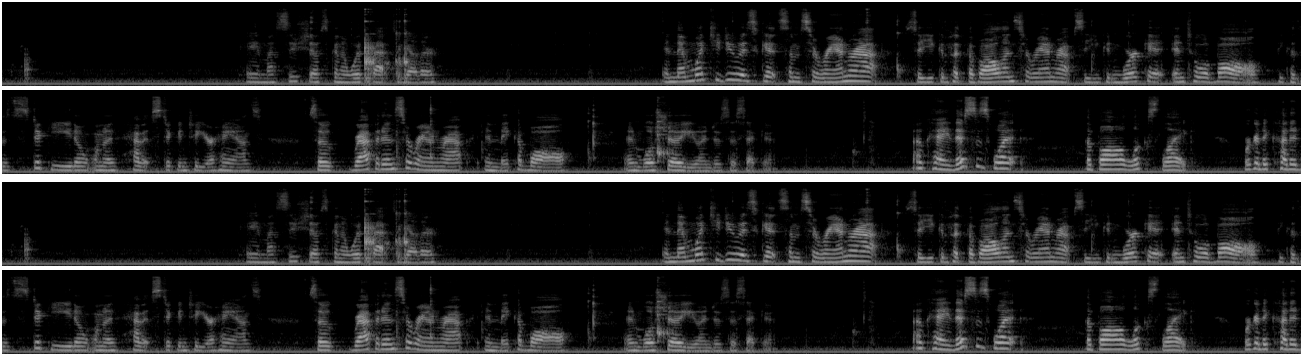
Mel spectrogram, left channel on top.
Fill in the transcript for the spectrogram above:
Okay, my sous chef's going to whip that together. And then what you do is get some saran wrap, so you can put the ball in saran wrap so you can work it into a ball. Because it's sticky, you don't want to have it stick into your hands. So wrap it in saran wrap and make a ball, and we'll show you in just a second. Okay, this is what the ball looks like. We're going to cut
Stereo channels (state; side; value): identical; both; correlation 1.00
